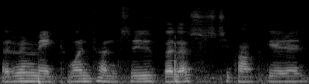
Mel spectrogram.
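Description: A woman talks with a very deep, low pitch. Noticeable background noise runs behind her. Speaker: home vlogger. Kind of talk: casual vlog chat. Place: kitchen. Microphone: phone near.

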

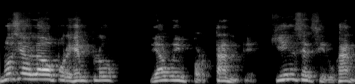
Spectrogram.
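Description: Here a man talks at a fairly quick pace with lively intonation and a high pitch. The background is quiet. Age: 80s+. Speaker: senior trauma surgeon; panelist. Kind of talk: panel discussion. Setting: video call. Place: home room. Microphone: webcam.

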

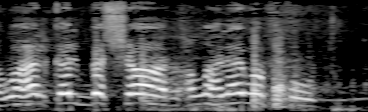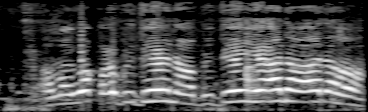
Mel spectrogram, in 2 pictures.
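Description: Over noticeable background noise, the speech moves at a fairly slow pace with ordinary pitch variation. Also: woman. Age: old. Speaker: villager cooking outdoors. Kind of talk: street interview. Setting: outdoors. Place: open country. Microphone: phone near.

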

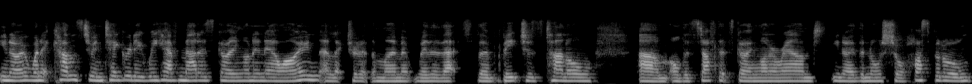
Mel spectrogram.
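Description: Speaking at a fairly quick pace with a fairly low pitch, a woman with an Australian accent keeps a monotone, flat intonation against a quiet background. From Australia, rural New South Wales. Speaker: political candidate; candidate. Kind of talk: campaign town hall talk. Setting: video call. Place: home room. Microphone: webcam.

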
